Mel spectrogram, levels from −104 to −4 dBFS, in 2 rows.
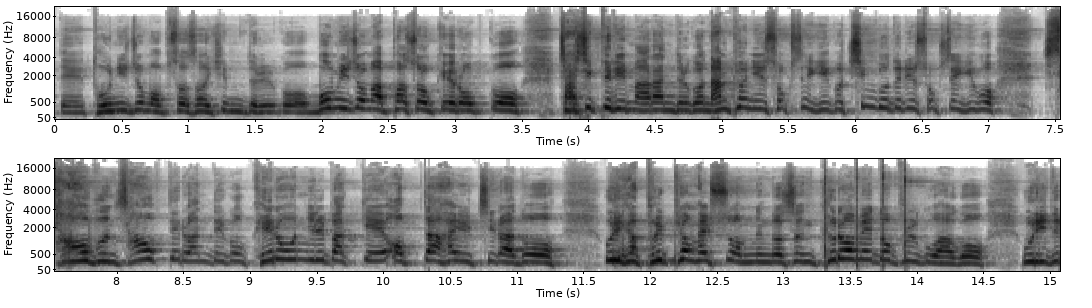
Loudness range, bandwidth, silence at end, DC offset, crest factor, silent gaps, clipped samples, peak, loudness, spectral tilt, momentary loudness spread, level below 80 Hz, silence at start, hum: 3 LU; over 20 kHz; 0 s; under 0.1%; 18 dB; none; under 0.1%; 0 dBFS; -16 LUFS; -2 dB/octave; 10 LU; -68 dBFS; 0.05 s; none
